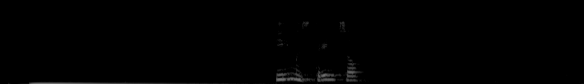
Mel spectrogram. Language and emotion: Russian, neutral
